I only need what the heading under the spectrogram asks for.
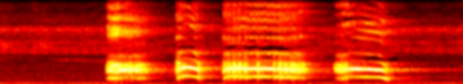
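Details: Wild Sumatran red junglefowl rooster, lured by a decoy fighting bird it came to fight: one short, clipped crow in four quick, harsh syllables, the last ending abruptly, over near silence.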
